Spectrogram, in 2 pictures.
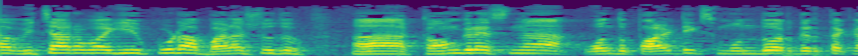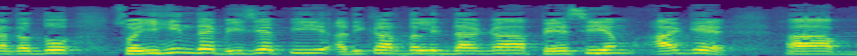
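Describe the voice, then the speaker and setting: High-voiced male reporter on a live link. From Karnataka, India. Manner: fluent reporting with frequent hesitation fillers. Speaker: political reporter. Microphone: phone or remote live link.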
